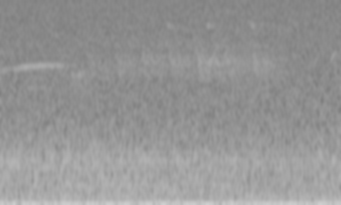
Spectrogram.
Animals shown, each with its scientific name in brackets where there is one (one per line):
Red-eyed Vireo (Vireo olivaceus)
Blackburnian Warbler (Setophaga fusca)
Ovenbird (Seiurus aurocapilla)
Eastern Wood-Pewee (Contopus virens)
